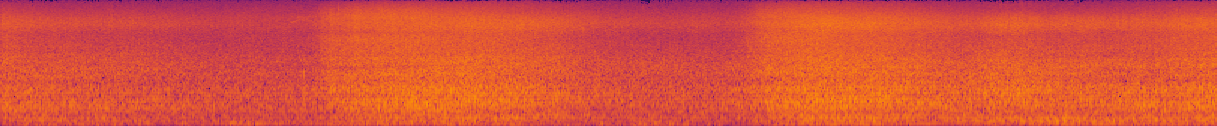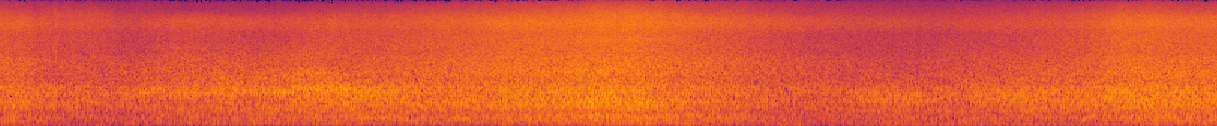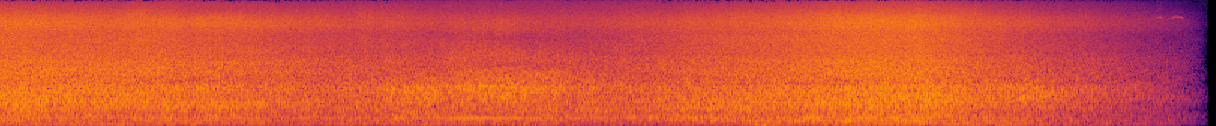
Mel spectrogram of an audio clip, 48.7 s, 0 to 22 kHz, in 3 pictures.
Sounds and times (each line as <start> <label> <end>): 0.0 waves 48.2
26.0 Traffic Sound 48.4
